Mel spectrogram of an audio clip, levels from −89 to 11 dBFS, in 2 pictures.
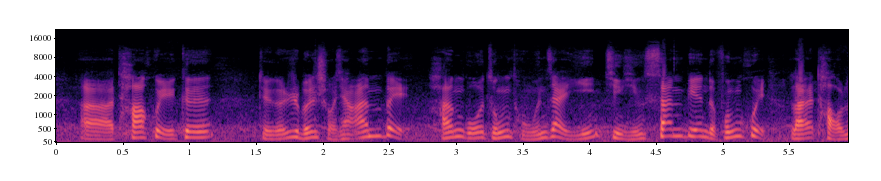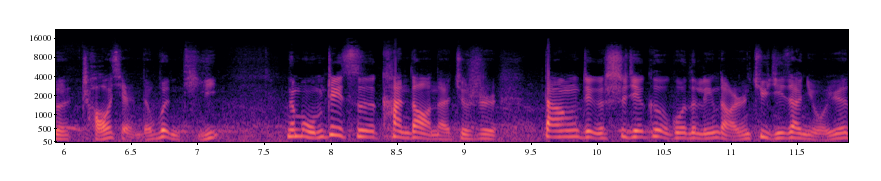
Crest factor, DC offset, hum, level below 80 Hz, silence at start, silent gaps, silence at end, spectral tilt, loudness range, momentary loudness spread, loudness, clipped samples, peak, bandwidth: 20 dB; under 0.1%; none; -54 dBFS; 0 s; none; 0 s; -6 dB/octave; 1 LU; 6 LU; -25 LUFS; under 0.1%; -4 dBFS; 12.5 kHz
